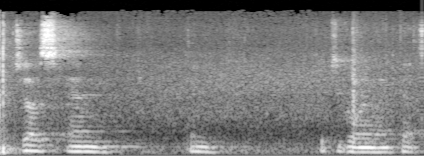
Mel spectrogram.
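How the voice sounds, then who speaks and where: A man with a medium-pitched voice talks at a very slow pace, with audible room echo and noticeable background noise. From Switzerland. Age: 60s. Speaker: karate teacher. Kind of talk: interview. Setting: dojo.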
